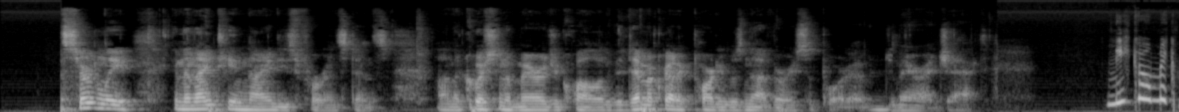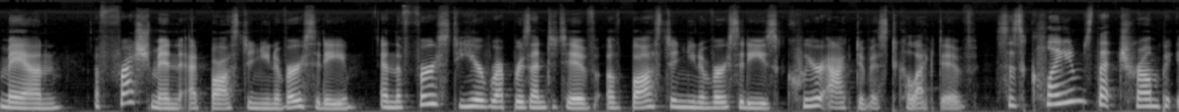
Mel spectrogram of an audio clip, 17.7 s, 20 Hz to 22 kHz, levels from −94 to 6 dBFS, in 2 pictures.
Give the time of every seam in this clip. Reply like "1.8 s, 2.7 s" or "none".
6.7 s, 16.2 s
